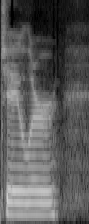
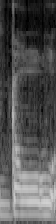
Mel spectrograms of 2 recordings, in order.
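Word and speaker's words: gaol: Jail and jailer. When I was reading it, the book, I wanted to read it as goal or goalers, but no, you just pronounce it as jail and jailer.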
